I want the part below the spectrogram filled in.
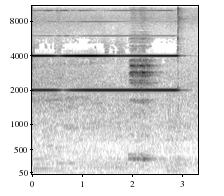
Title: Ups long beep sound problem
